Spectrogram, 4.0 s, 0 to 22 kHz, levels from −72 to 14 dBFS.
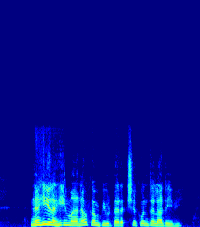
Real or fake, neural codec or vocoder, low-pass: fake; codec, 16 kHz in and 24 kHz out, 0.8 kbps, FocalCodec, streaming, 65536 codes; 9.9 kHz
